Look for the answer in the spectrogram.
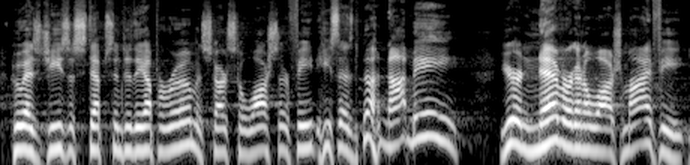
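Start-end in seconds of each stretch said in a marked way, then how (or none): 3.6-6.9 raised, emphatic objection; indignant refusal. Retold or imitated. Peter refusing to let Jesus wash his feet, indignant. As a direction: refuse outright, pushing the voice up.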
